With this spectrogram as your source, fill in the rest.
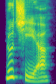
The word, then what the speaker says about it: Lucia: Lucia.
